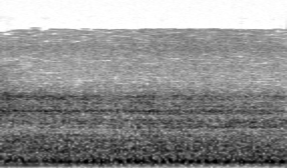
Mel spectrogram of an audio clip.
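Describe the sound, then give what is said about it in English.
A steady, low engine rumble drones on throughout, a truck idling after being stopped, with a constant deep hum and no voices. “Stop the truck!”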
